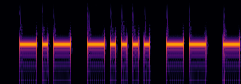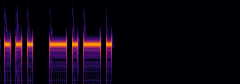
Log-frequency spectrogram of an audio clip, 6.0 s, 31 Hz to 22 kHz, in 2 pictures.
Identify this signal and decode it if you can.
Morse code, heard as a keyed tone, about 17 wpm, 700 Hz. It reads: K6MBC
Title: USA Callsign DE Callsign - 5 Characters - 17wpm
